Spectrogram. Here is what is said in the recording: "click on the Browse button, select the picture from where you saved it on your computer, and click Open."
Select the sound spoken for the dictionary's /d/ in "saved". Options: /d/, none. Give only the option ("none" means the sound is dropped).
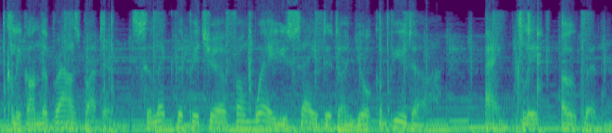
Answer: /d/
